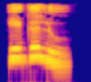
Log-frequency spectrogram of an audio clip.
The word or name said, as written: ಎಕ್ಕಲ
